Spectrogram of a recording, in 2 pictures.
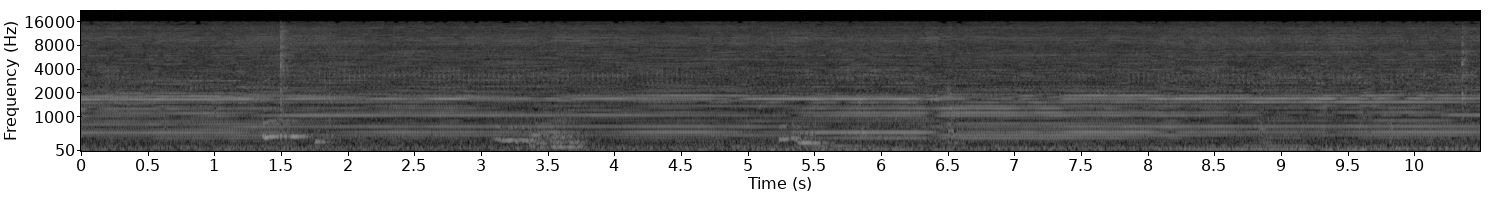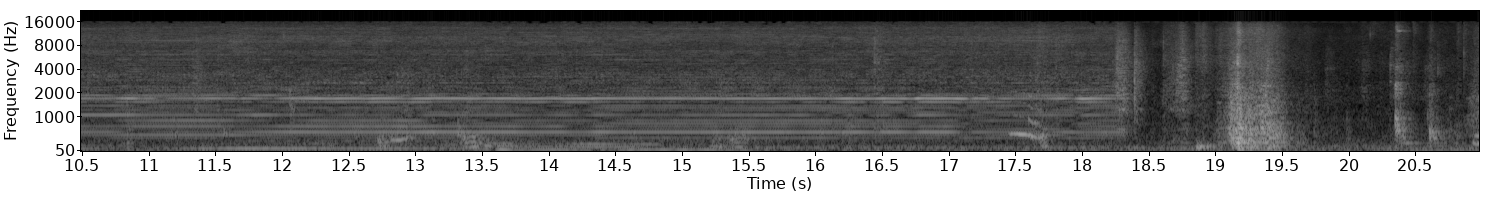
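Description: Corded electric dog-grooming clippers with a #10 blade run steadily with an even motor hum while shaving a poodle's sanitary area. The clippers cut off about a second and a half before the end, followed by a brief loud burst of noise.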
